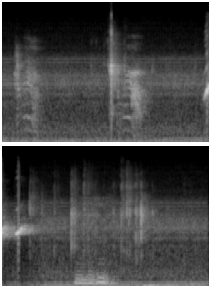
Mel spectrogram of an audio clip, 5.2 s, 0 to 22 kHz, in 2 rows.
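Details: A female pet Timneh African grey parrot, recorded in 2012 in a small room, gives short whistled notes and sharp clicks, some sliding upward, with a brief burst of mimicked speech-like sound.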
